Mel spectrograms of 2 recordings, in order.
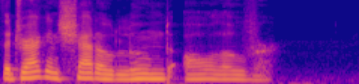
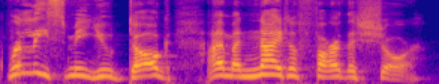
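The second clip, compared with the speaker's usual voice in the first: loud, higher furious yell; angry yell; 5 semitones higher, 6 dB louder than usual. Acted. Captured cat-knight yelling at policemen, loud defiance. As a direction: yell defiantly at your captors. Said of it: "growled and hissed and yelled".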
